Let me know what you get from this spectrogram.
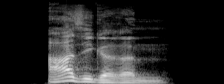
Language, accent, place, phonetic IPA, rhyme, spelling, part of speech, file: German, Germany, Berlin, [ˈaːzɪɡəʁəm], -aːzɪɡəʁəm, aasigerem, adjective, De-aasigerem.ogg
- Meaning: strong dative masculine/neuter singular comparative degree of aasig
